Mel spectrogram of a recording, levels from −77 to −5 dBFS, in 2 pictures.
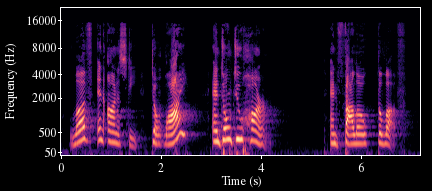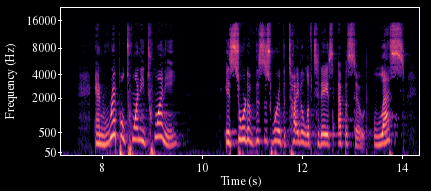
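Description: No technical faults can be heard anywhere in the recording.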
